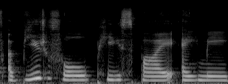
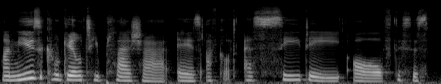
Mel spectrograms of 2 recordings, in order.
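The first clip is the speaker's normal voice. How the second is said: ordinary delivery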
